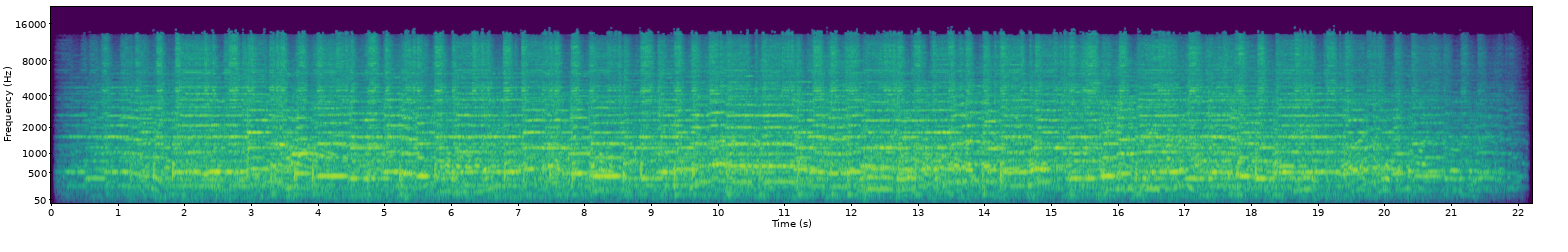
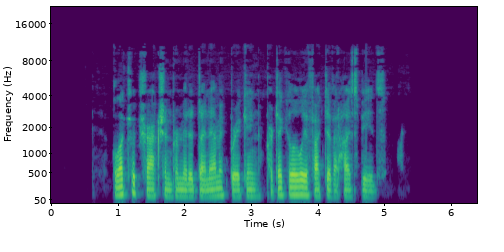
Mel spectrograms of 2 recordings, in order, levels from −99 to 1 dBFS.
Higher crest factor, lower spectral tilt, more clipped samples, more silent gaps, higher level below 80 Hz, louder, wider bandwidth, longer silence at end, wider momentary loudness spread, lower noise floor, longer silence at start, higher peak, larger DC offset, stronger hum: second, 14 dB vs 22 dB; second, -1.5 dB/octave vs -6 dB/octave; neither; neither; first, -52 dBFS vs -58 dBFS; first, -14 LUFS vs -23 LUFS; first, 15 kHz vs 11 kHz; second, 0.25 s vs 1.1 s; second, 7 LU vs 12 LU; second, -36 dBFS vs under -90 dBFS; second, 0.15 s vs 0.95 s; about the same, 0 dBFS vs -2 dBFS; neither; neither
